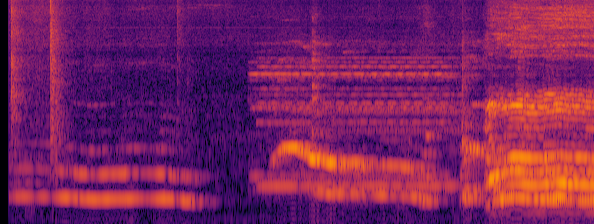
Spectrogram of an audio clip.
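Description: Golden Retrievers howl in long, wavering tones that rise, sag and overlap into a chorus.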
